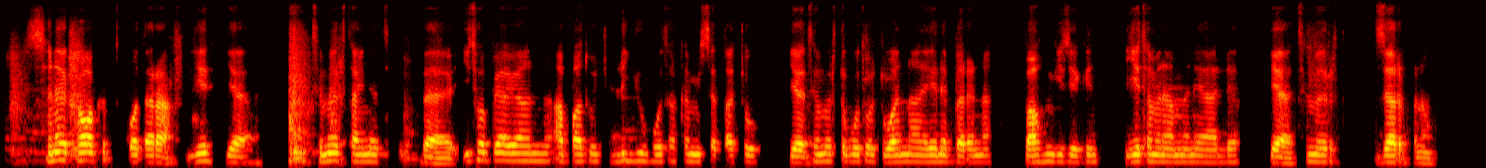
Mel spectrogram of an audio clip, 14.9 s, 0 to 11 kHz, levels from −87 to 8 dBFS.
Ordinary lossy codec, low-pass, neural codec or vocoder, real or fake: Opus, 24 kbps; 9.9 kHz; vocoder, 48 kHz, 128 mel bands, Vocos; fake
